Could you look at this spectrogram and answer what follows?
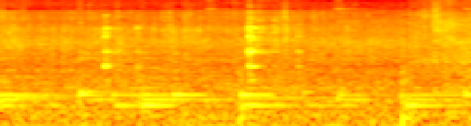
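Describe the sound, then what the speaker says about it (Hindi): Paneer cubes being stir-fried for restaurant-style paneer chilli, a continuous close sizzle with spatula scrapes and taps against the pan at irregular intervals. "अभी इन सबको अच्छे से हम मिक्स कर लेंगे।"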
